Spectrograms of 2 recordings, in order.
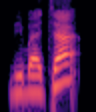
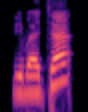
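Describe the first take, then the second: The two takes are said the same way.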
